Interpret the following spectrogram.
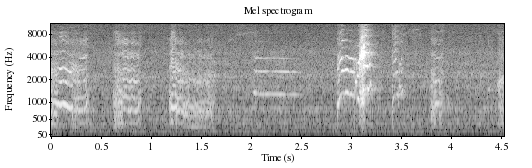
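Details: Six-week-old blenheim Cavalier King Charles Spaniel puppies, a litter of five in an indoor puppy pen. Short, high whimpers come about every half second, with a louder, rising squeal near the middle, then softer whines.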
